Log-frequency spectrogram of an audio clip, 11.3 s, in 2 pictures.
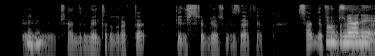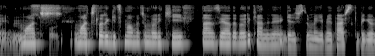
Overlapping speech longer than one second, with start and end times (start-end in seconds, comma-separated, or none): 4.9-6.8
